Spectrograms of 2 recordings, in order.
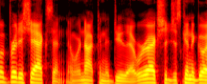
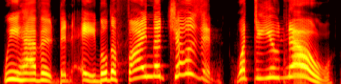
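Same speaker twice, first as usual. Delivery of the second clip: much higher, upset demand; indignant Trey; 11 semitones higher than usual. Acted. Trey demanding answers from the villain, indignant and higher. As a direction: press him, upset and indignant. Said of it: "Trey gets very upset, very indignant".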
